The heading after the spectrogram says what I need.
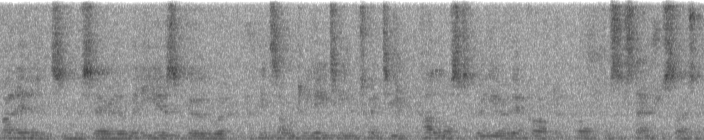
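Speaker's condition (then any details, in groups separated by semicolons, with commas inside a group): No condition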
